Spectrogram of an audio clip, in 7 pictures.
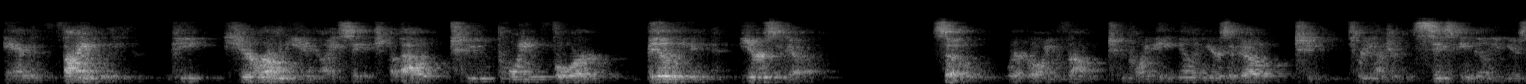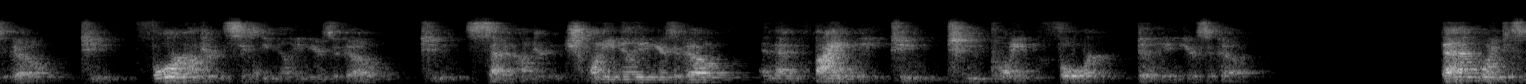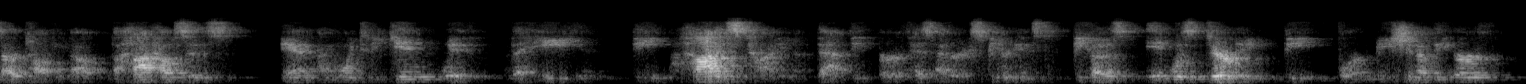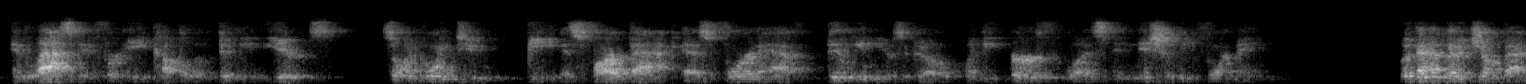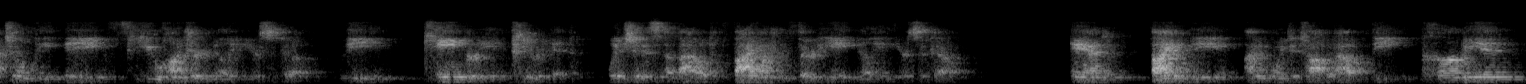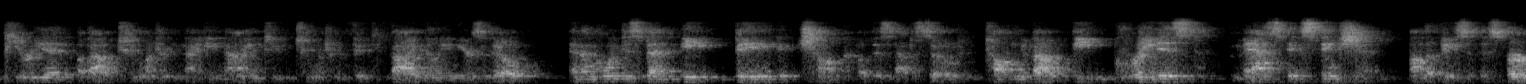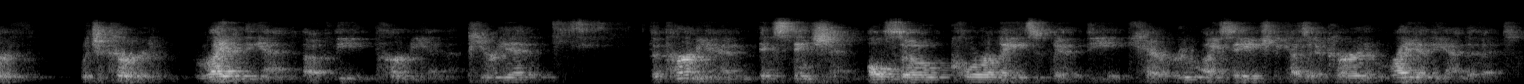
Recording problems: off-mic speech; far
garbled, watery; badly; nothing above 7.5 kHz
thin; very; fading below 500 Hz
room echo; noticeable; dies away in 0.8 s
jangling keys; noticeable; at 1:37; peak 9 dB below the speech

